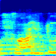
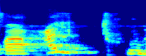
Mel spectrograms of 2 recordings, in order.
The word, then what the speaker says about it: فعلت: یہ وہ فالتو نہیں ہے وہ جو ہم کہتے ہیں جو تو فالتو ہے، یہ فعلتو ہے، فالتو نہیں فعلتو ہے.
